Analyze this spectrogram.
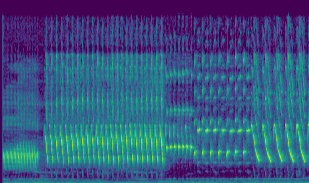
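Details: Canary song used as a long, continuous training model for other birds: a buzzy burst, then a rapid trill of rising notes, a clipped high rattle, looping whistled phrases and sharp descending sweeps, all high-pitched with no pauses.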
